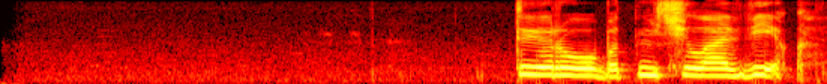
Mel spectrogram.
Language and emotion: Russian, angry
